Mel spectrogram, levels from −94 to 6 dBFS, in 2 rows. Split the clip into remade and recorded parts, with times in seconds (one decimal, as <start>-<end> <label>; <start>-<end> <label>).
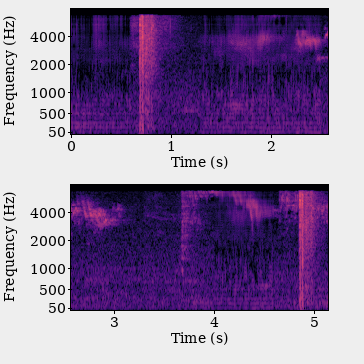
0.0-0.6 remade; 0.6-1.3 recorded; 1.3-2.5 remade; 2.5-4.0 recorded; 4.0-4.6 remade; 4.6-5.1 recorded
